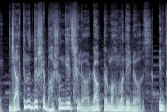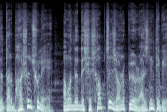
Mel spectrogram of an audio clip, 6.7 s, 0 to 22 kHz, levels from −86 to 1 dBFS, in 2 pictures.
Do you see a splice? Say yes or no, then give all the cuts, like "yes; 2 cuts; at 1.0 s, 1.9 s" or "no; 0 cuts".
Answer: no; 0 cuts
